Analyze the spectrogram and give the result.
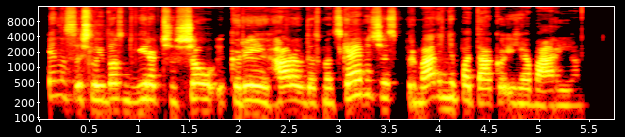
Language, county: Lithuanian, Panevėžys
